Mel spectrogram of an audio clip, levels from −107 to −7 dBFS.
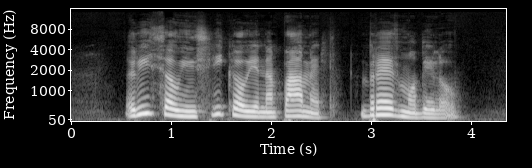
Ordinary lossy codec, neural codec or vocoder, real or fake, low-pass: none; codec, 44.1 kHz, 3.4 kbps, Pupu-Codec; fake; 14.4 kHz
